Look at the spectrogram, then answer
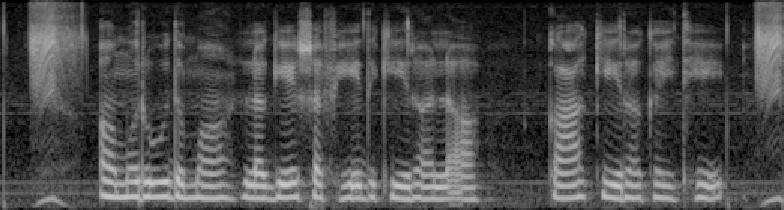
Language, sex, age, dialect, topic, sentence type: Chhattisgarhi, female, 25-30, Western/Budati/Khatahi, agriculture, question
